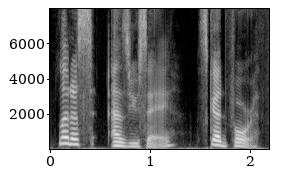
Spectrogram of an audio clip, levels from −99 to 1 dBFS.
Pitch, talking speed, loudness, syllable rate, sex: 220 Hz, 190 wpm, -19 LUFS, 4.3 syllables/s, female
